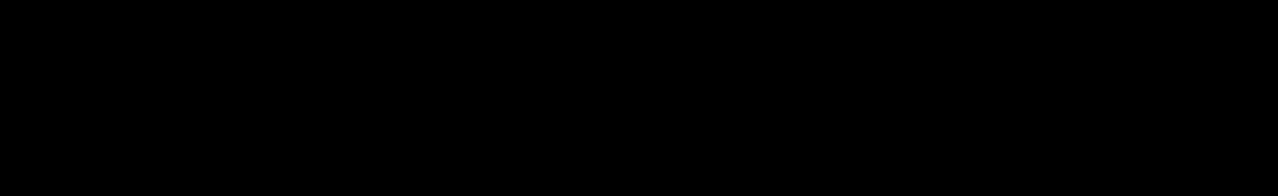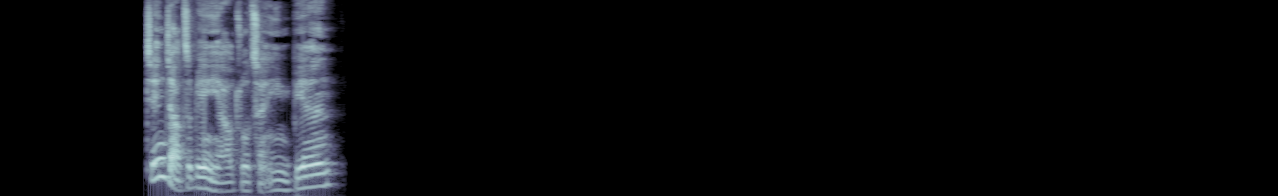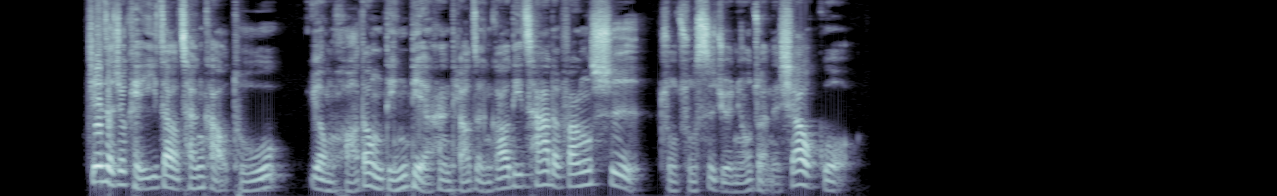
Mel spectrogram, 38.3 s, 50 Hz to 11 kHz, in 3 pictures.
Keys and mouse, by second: 1.2 middle click, 6.9-7.9 middle drag, 10.1 Tab, 10.9 shift+middle click, 13.9-15.8 drag, 16.0 Tab, 16.5-18.5 middle drag, 20.3 middle drag, 22.0 click, 22.2 Tab, 23.4 click, 23.8 middle click, 24.8 shift+middle click, 25.4 shift+middle click, 27.1 click, 30.1 g, 31.0 middle click, 32.2 click, 33.3-34.5 middle drag, 38.1 click.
